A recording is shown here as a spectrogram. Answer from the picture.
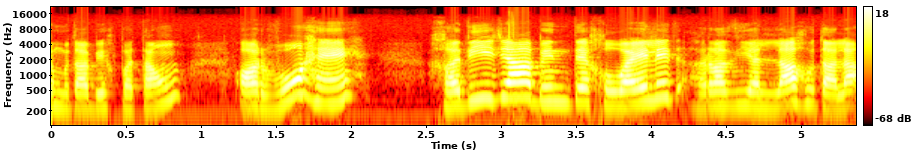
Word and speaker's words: خدیجہ: ان کا نام اصل میں خدیجہ رضی اللہ تعالی عنہا ہے. ہم عام طور پر ان کو ختیجہ کہتے ہیں، دراصل نام ہے خدیجہ جس کے ہجے ہیں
